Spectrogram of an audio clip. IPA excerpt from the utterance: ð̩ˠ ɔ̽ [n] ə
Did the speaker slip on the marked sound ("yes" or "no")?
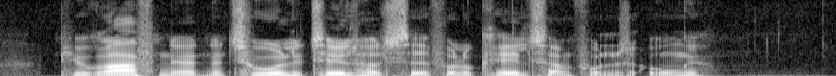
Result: yes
